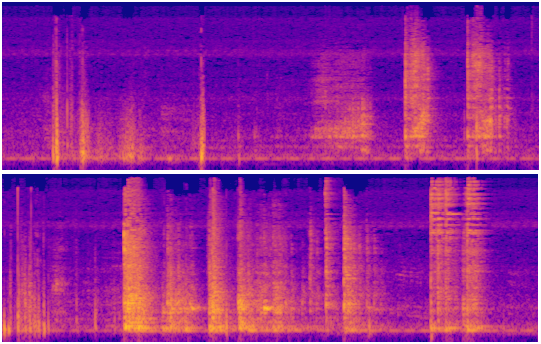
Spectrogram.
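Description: Thick cooked mango juice syrup is spread across a plate, heard as close, irregular bursts of a spoon scraping and rubbing against the plate with short clinks between them.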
